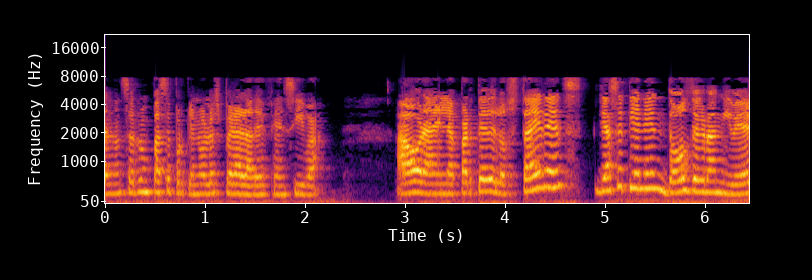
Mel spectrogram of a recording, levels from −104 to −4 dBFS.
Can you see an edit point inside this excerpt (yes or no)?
no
